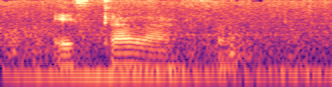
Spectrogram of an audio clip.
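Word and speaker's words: Ascalapha: O escala pronuncia-se escalafa.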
